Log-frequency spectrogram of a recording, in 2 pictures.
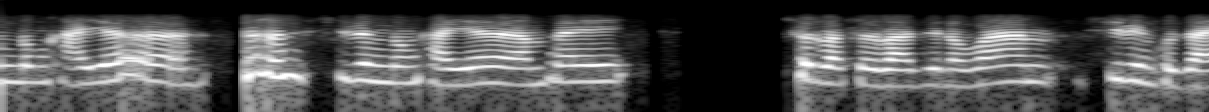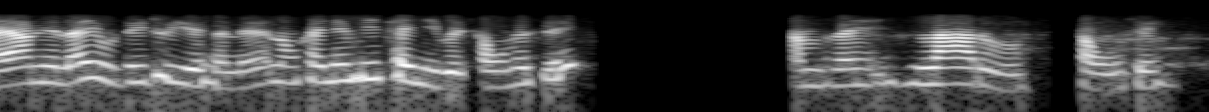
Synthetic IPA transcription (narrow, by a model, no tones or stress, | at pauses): ŋdɔŋkʰajɯ | sibiŋdɔŋkʰajɯampʰɾaj | sɯɾbasɯɾbazenɔbam | sibiŋkʰuzajanilajudɯjdɯjɯɦɯnɯnɔŋkʰajnɯmitʰajnibɯjsawnɯsej | ampʰɾajlaɾu | sawnsej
